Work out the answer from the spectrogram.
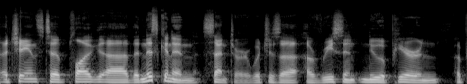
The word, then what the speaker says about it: Niskanen: You pronounced it correctly in Finnish. It's a Finnish last name, but the guy we named it after pronounced it Niskanen. So it's the Niskanen Center.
